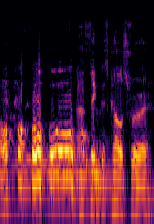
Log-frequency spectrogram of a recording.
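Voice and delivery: low, slow cowboy voice; Western cowboy. Acted. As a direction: call the duel like a cowboy.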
